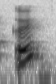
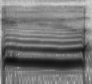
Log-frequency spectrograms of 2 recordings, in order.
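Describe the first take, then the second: First: The u vowel is cut very short. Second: The u vowel is held very long. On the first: "Není to krátké u" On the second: "není mega dlouhé, není tam u"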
